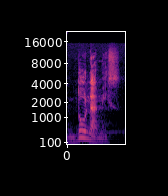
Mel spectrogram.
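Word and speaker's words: δύναμις: La palabra poder que aparece ahí en su Biblia, en griego se escribe así, dunami o dunamis con y ss final, dunamis.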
